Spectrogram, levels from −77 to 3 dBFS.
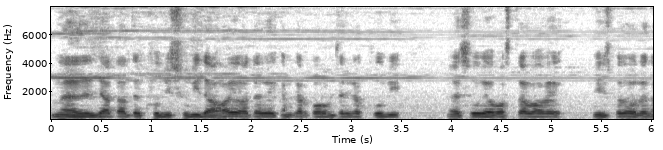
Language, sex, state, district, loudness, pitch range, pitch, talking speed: Bengali, male, West Bengal, Kolkata, -17 LUFS, 110-115 Hz, 110 Hz, 140 wpm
